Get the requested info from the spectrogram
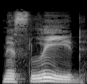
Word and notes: mislead: American English

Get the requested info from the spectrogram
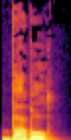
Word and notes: babble: British English

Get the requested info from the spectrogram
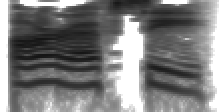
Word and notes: rfc: British English

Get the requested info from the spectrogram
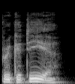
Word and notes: brigadier: British English

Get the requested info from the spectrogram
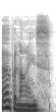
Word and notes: urbanize: British English

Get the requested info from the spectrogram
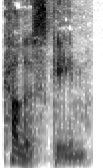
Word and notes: colour scheme: British English

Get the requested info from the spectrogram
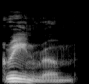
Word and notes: green room: British English

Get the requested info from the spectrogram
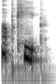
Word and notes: upkeep: British English

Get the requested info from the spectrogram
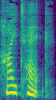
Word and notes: high tech: British English

